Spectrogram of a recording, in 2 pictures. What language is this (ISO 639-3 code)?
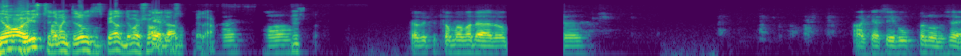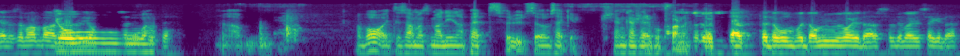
swe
